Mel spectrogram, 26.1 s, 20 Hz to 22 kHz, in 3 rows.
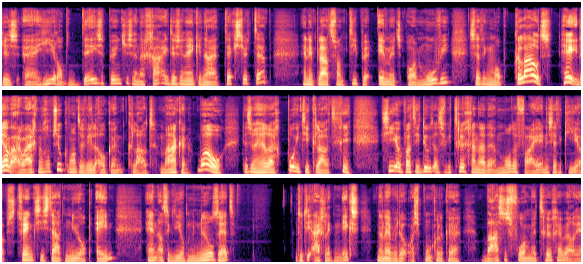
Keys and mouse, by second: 1.0 click, 5.4-10.1 drag, 11.8-13.4 middle drag, 15.4 click, 19.4-20.5 drag, 20.6 click, 23.5 shift+middle click, 23.9-24.8 middle drag.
